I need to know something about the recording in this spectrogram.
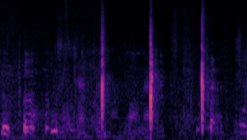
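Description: Two sharp clicks or knocks about half a second apart, with faint voices and laughter underneath.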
